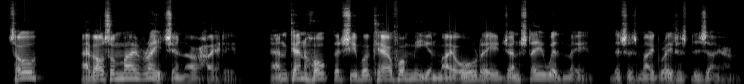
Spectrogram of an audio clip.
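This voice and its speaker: A man voicing an earnest, devoted ageing gentleman doctor in a dramatic storybook reading, formal, emphatic and heartfelt. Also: fairly low pitch, no room sound.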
